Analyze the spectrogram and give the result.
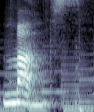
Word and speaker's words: months: E meses em inglês tem aquele TH no final que eu vou te ajudar a suavizar o TH na pronúncia. Então fica assim: months você viu o que, que eu fiz com a língua? Você passa entre os lábios. Months. Months.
